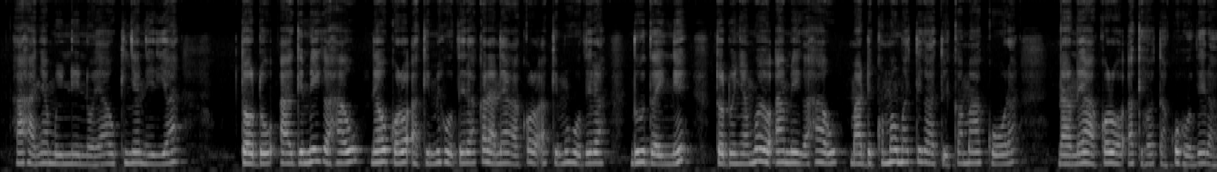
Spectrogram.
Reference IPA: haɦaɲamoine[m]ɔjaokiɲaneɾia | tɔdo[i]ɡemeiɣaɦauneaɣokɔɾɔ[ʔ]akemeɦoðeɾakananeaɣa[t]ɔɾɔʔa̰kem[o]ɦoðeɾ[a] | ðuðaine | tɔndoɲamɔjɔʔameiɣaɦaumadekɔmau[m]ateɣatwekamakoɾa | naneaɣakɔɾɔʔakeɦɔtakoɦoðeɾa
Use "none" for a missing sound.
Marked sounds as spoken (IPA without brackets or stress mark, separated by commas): n, a, ʔ, k, o, a, m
